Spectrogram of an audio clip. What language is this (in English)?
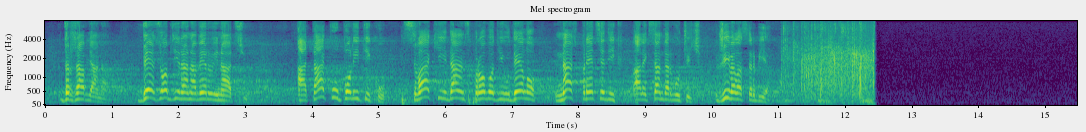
Serbian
